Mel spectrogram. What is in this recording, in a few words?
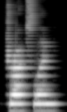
Robot Gibberish; BitSpeak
